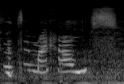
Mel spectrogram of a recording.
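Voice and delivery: high, soft laughing squeal; real giggly squeak; amused alarm. Real, not acted. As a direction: laugh through it in a small high voice. Startled by a moth, laughs.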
